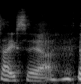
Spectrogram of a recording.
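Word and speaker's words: Haizea: que supongo que por es un nombre vasco, entonces es, la H es muda, la Z se pronuncia como una S, es Aisea.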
